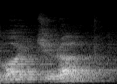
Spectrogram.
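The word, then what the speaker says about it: Mag Tuired: Elle porte le nom de Magtured, il faut prononcer Moitura, et au cours de cette victoire, enfin au cours de ce combat plutôt, les dieux vainquent les démons.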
